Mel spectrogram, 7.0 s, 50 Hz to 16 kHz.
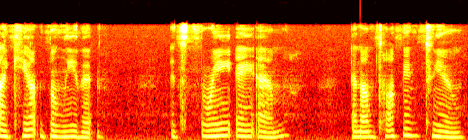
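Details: Adult woman with myasthenia gravis since age 8, with speech and swallowing problems, speaking without her speech appliance; hypernasal speech: myasthenic dysarthria.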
